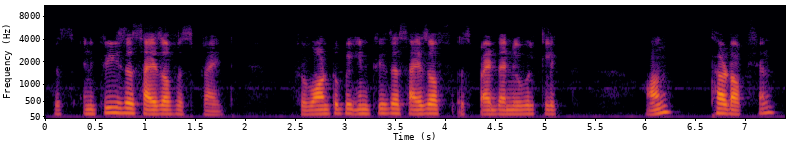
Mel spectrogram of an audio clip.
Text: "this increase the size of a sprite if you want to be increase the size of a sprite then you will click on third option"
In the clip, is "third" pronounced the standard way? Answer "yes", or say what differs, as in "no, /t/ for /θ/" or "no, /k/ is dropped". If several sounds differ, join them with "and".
no, /t/ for /θ/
